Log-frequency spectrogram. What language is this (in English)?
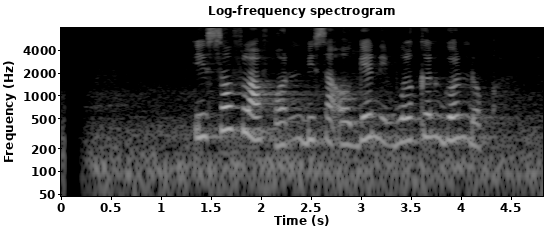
Sundanese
